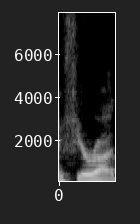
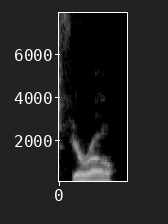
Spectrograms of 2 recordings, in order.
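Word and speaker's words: Fiorot: Like I doubt I would have put like a Jordane Furat Zahabi together. I don't know why I call her Furat when it's Furo. The T is silent.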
